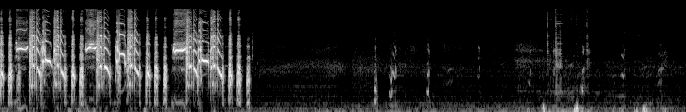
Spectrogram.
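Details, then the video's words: Dakhni teetar (francolin) giving three quick bursts of harsh, grating, high-pitched calls in the first three seconds, then silence apart from faint low knocks. "teetar voice,teter awaz,dakhni teetar sound,francolin bird sound"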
